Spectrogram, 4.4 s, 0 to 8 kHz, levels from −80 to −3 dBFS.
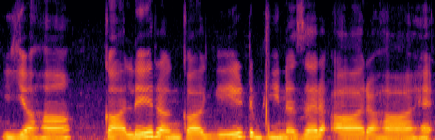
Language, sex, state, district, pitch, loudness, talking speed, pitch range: Hindi, female, Haryana, Charkhi Dadri, 185 Hz, -14 LUFS, 140 wpm, 180-195 Hz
